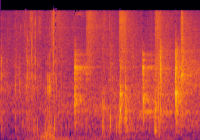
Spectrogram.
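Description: Scattered light clicks and knocks as a removed suspension assembly is handled on a concrete shop floor, with faint voices in the background.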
